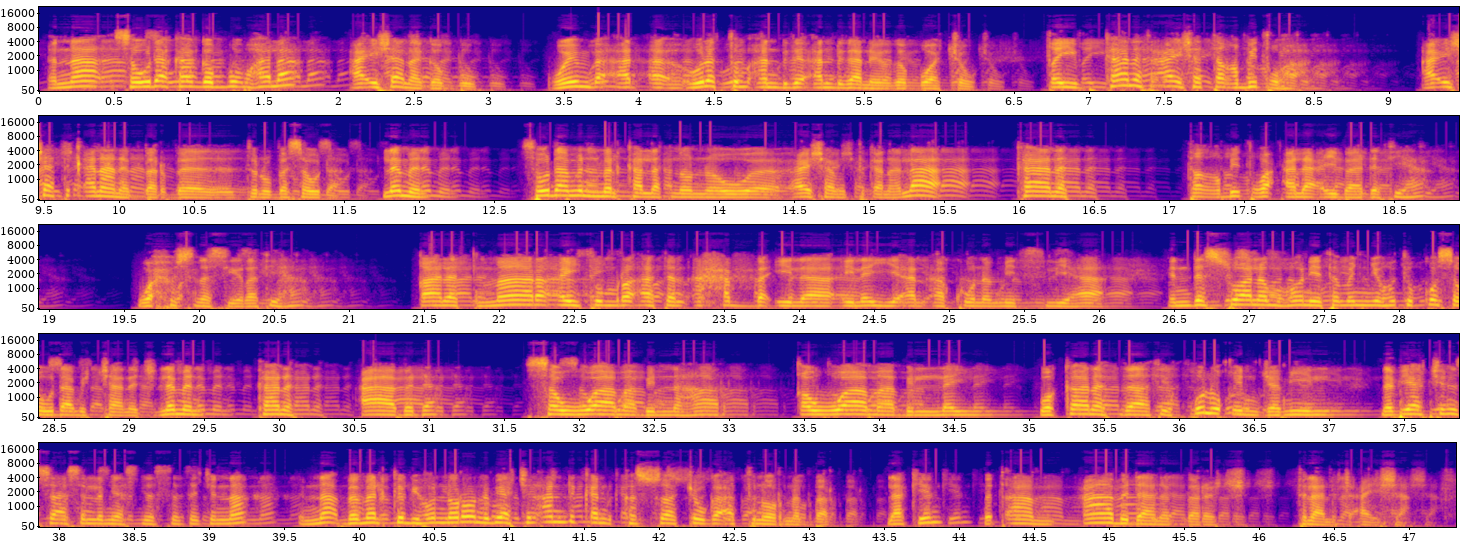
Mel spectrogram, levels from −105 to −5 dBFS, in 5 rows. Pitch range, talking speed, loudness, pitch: 160-205 Hz, 110 wpm, -17 LUFS, 180 Hz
